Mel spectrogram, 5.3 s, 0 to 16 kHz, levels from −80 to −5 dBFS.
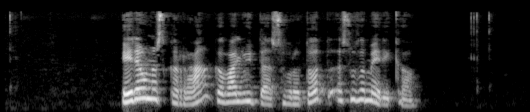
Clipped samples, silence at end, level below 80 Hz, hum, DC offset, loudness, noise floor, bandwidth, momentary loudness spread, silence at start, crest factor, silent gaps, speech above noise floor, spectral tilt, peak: under 0.1%; 1.15 s; -70 dBFS; none; under 0.1%; -18 LUFS; -62 dBFS; 11.5 kHz; 23 LU; 1.2 s; 20 dB; none; 44 dB; -2.5 dB/octave; 0 dBFS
